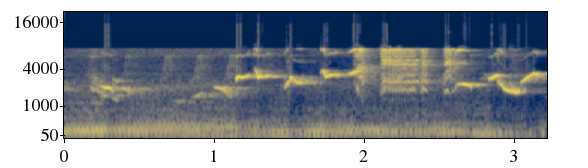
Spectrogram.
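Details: Varied whistling from an oriental magpie-robin, with short slurred phrases, quick downswept notes and sharp high accents over a constant low droning background.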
